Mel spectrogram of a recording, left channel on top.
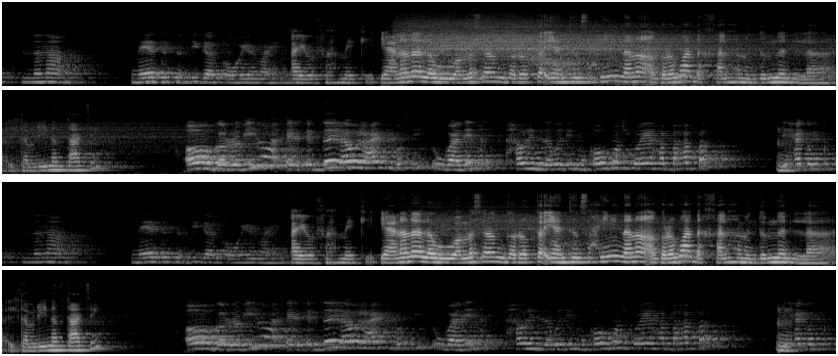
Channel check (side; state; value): both; normal; correlation 0.85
